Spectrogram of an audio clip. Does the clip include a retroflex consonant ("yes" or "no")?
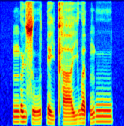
no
